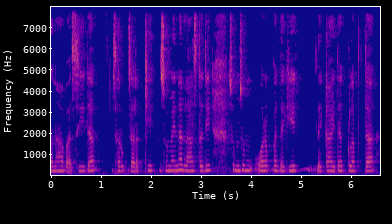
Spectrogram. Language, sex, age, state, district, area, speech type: Manipuri, female, 30-45, Manipur, Thoubal, rural, spontaneous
